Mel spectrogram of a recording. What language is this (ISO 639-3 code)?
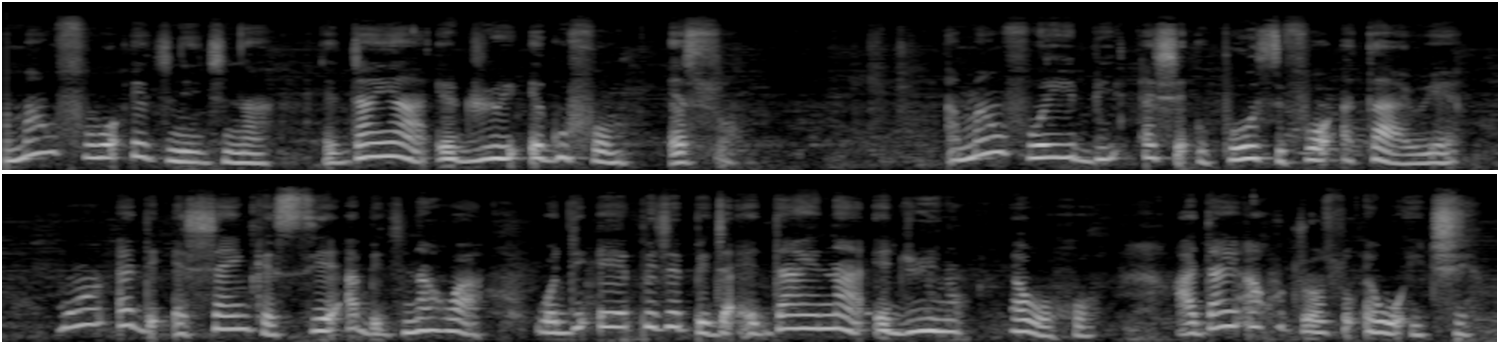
aka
